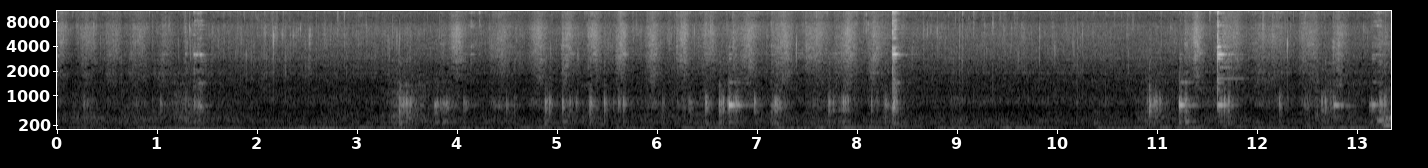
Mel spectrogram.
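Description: Vermicelli roasting in a pan for semiya sabudana payasam, stirred steadily with a utensil: a continuous dry sizzle and patter broken by frequent scraping clicks against the pan, close and alone.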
